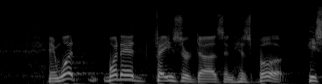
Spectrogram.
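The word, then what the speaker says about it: Feser: faser it looks like fesser Fe R but it's pronounced phaser with an like a laser with a F and what what Ed faser does in his book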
